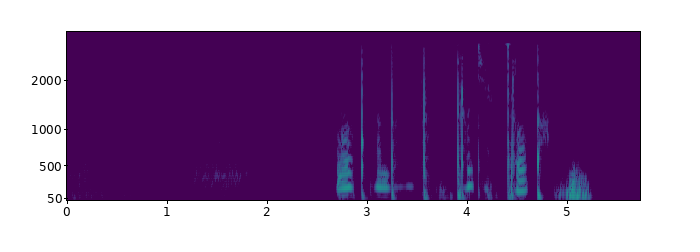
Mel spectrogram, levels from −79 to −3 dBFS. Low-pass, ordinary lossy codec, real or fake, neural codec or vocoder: 3.6 kHz; MP3, 16 kbps; real; none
